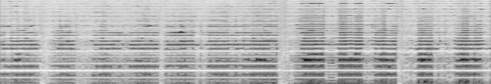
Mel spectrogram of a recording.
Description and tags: Weird FX Loop :: Almost Òrganic Nasal
This almost organic sounding sound loop, resembles somewhat of an ethnic instrument. It was created with a no-input-mixing-desk controlled and modulated feedback "noise".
